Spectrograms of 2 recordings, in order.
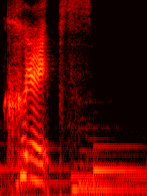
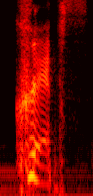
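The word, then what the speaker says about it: crêpes: That's the American way. Crepes. It's not crepes, it's crepes. I know for a fact that it is crepes of some kind.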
